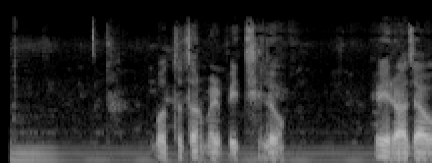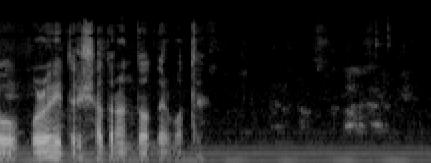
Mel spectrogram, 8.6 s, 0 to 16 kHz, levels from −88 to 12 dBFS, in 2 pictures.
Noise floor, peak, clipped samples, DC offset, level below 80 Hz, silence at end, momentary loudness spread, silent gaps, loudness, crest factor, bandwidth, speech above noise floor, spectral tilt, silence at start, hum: -55 dBFS; -6 dBFS; under 0.1%; under 0.1%; -46 dBFS; 0.55 s; 23 LU; none; -26 LUFS; 22 dB; 11 kHz; 30 dB; -5 dB/octave; 0.1 s; none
